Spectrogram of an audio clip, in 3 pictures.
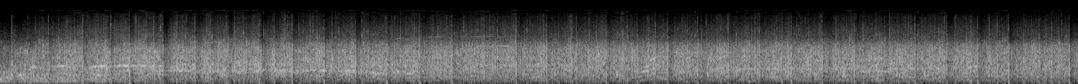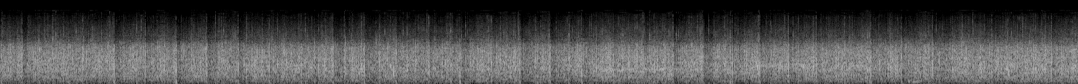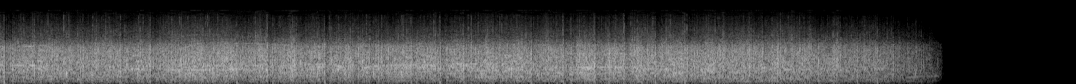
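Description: A large audience applauding steadily for the whole stretch, with some voices calling out over the clapping.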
